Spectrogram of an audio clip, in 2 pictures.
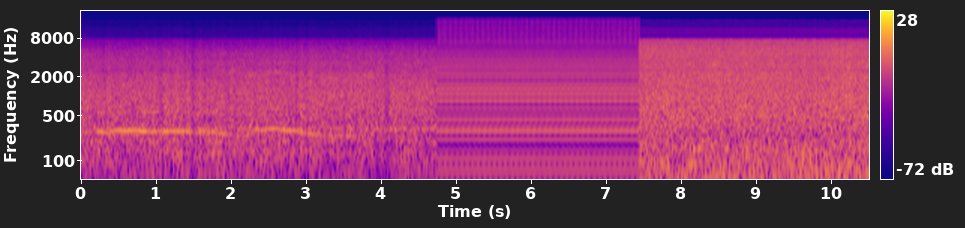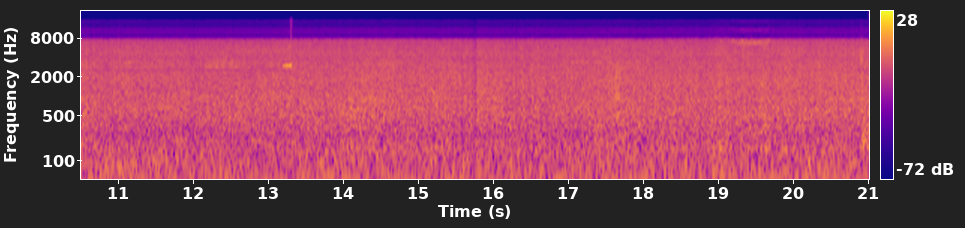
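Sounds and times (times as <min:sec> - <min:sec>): heavy rain falling: 0:07.5 - 0:21.0.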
